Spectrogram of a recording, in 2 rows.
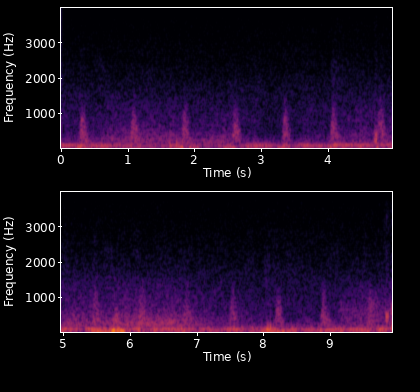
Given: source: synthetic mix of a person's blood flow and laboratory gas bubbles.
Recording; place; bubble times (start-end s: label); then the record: Doppler ultrasound of blood flow; subclavian vein
4.68-4.75 s: bubbles
9.80-9.94 s: bubbles
From the record:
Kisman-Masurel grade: 123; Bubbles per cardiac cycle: 1 to 2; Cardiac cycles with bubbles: 10 to 50%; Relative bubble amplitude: loud (0.450 to 0.775); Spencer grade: 2 (many but less than half of the cardiac periods contain bubble signals, singularly or in groups); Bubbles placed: anywhere in the cardiac cycle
